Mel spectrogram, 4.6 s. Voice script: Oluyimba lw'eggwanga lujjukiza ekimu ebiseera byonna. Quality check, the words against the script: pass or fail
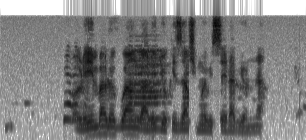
pass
